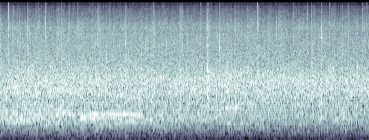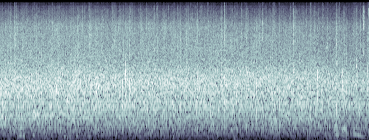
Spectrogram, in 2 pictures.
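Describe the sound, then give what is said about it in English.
A large BBC Family Proms audience applauds and cheers for a guitarist steadily for about fifteen seconds, a dense, even wash of clapping with a brief whistle early on and no break in the noise. “Let's give him a big cheer.”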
